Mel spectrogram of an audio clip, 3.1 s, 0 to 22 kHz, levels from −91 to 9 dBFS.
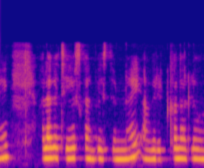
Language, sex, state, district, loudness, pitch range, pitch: Telugu, female, Andhra Pradesh, Sri Satya Sai, -17 LUFS, 225-250 Hz, 235 Hz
